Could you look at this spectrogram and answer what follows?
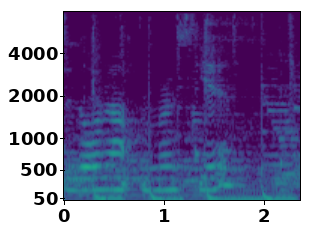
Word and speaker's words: Laura Mercier: it up a little bit use this uh laura mercier that's how you pronounce it the translucent loose section powder i'm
